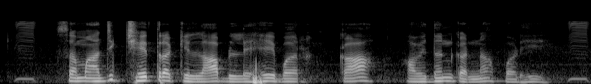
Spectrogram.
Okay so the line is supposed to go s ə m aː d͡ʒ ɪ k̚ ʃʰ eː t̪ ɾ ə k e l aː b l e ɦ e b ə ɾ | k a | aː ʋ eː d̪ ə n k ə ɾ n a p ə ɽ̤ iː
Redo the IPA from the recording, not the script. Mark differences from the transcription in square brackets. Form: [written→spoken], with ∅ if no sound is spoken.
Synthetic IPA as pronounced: s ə m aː d͡ʒ ɪ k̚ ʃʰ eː t̪ ɾ ə k e l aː b l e ɦ e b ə ɾ | k a | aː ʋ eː d̪ ə n k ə ɾ n a p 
